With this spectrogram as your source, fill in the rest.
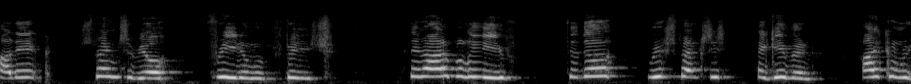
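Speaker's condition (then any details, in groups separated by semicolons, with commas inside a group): Cerebral palsy; wheelchair user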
